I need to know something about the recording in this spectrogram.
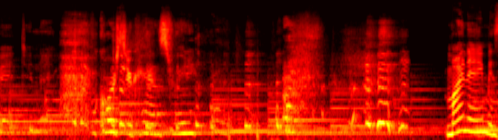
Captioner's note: Nate cries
